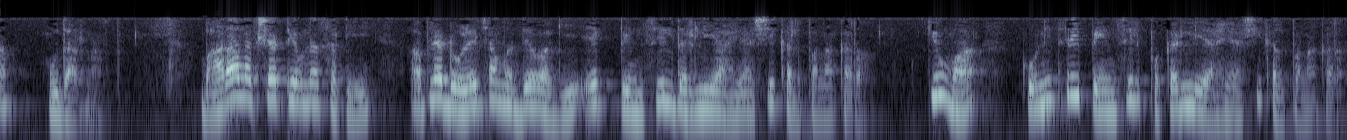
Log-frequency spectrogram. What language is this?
Marathi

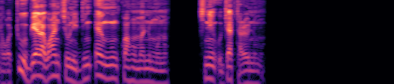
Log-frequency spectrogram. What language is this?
Akan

